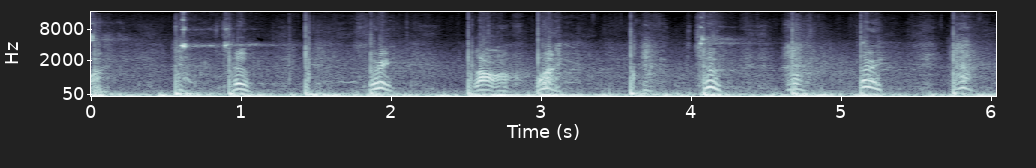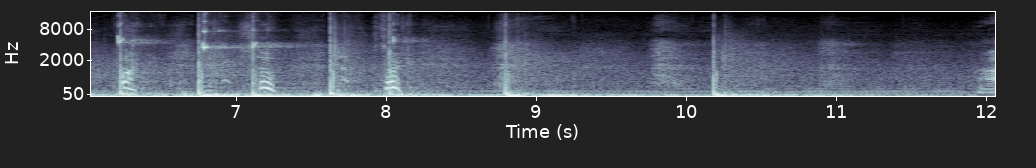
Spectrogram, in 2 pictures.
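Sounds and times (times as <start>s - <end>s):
basketball bouncing on hardwood floor: 0.0s - 9.0s, 10.2s - 10.5s.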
